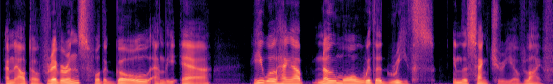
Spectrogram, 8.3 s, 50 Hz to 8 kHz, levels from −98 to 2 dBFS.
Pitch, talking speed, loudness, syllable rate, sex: 125 Hz, 165 wpm, -21 LUFS, 4.2 syllables/s, male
